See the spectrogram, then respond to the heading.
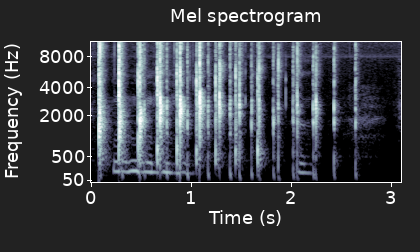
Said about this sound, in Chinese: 那我们在这儿听这首诗歌， 好 呃我们用热烈的掌声欢迎。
